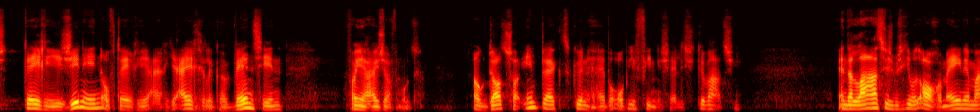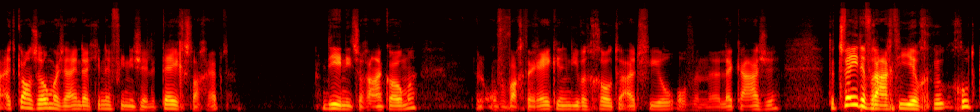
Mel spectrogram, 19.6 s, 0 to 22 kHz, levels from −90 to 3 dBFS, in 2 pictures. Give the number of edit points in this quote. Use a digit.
1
